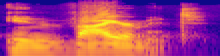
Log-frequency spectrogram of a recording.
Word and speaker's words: environment: Together, environment. Don't say environment or environment. There's no N.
